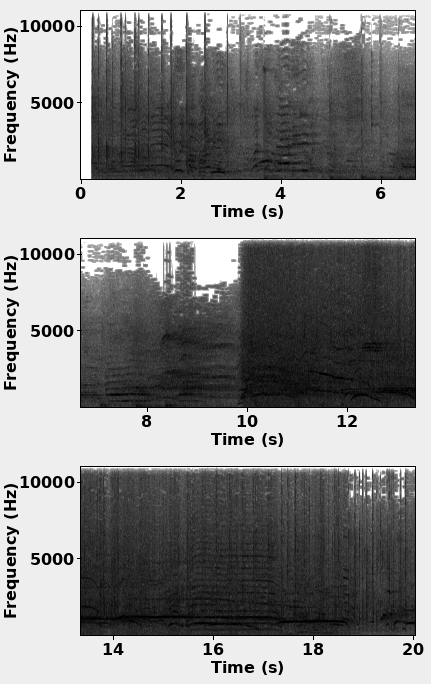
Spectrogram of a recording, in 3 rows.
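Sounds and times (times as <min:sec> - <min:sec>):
low thuds: 0:04.9 - 0:08.7
crowd shouting: 0:06.2 - 0:18.7
crowd cheering and screaming: 0:07.7 - 0:20.0.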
